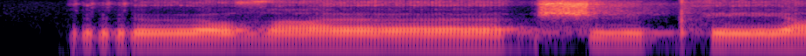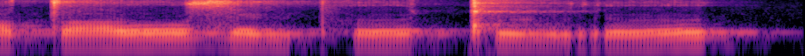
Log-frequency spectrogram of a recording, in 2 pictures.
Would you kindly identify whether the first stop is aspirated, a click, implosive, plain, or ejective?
aspirated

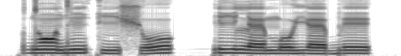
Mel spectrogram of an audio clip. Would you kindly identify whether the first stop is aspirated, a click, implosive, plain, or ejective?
plain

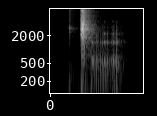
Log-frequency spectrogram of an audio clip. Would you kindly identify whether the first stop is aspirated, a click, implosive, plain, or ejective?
click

